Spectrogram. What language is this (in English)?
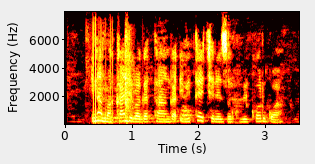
Kinyarwanda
